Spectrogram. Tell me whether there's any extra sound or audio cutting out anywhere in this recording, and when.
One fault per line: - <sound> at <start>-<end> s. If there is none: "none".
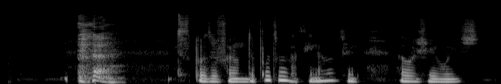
- cough at 0.8-1.3 s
